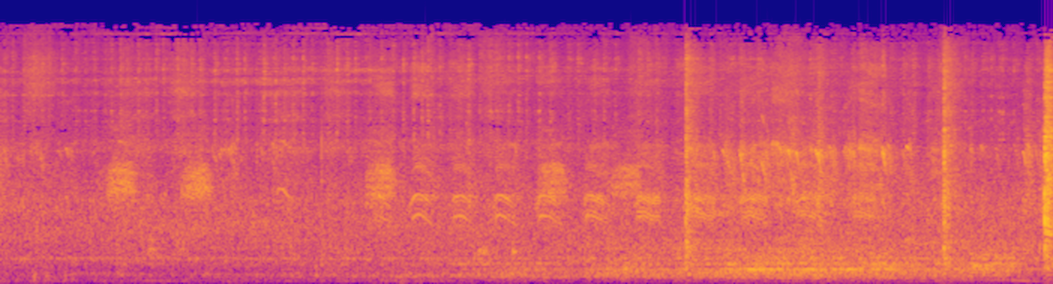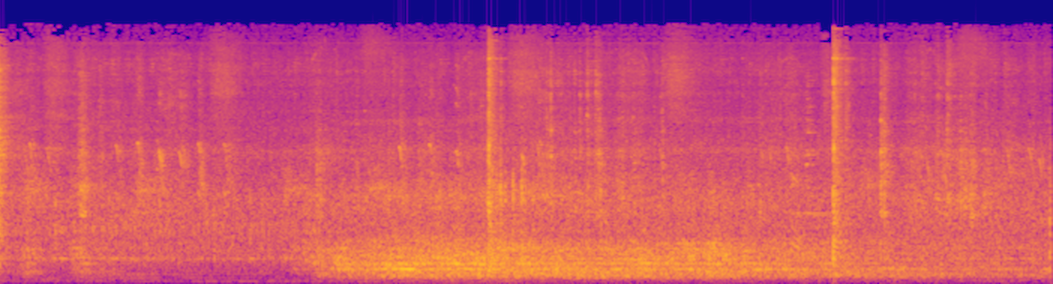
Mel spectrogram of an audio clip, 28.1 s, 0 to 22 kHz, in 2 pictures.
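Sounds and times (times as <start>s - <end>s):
crow-like bird caws: 1.4s - 3.0s, 4.9s - 12.6s, 15.8s - 16.9s
sharp knocks: 7.2s - 11.1s.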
